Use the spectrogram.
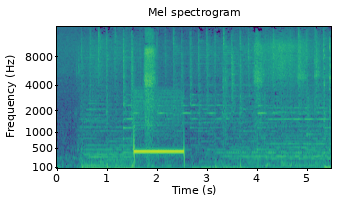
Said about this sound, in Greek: Τρέχει να το πάρει τώρα. Μέχρι να το σηκώσει. Άντε καλέ το τηλέφωνο χτυπάει. Πού το έχει το κινητό.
